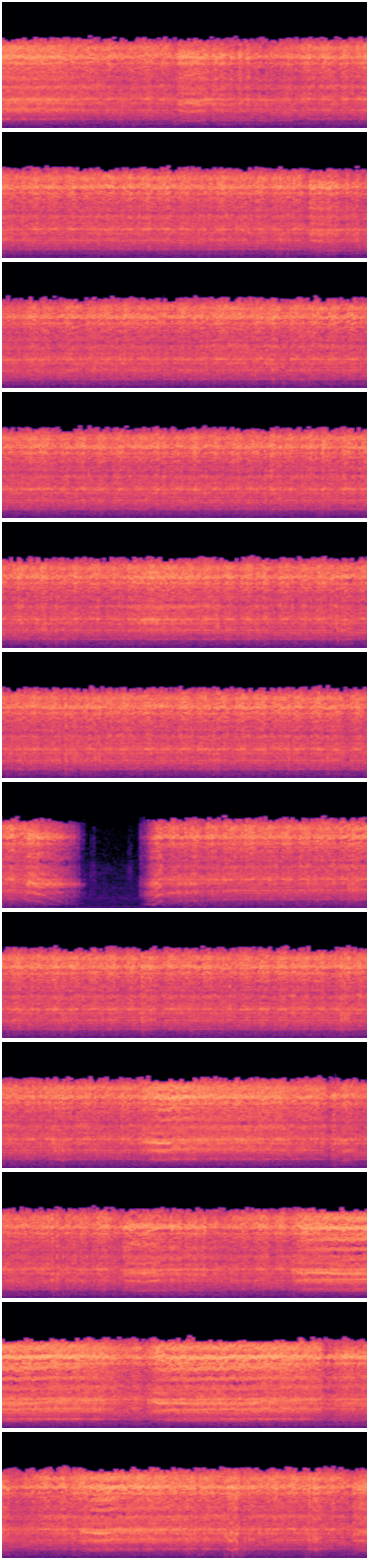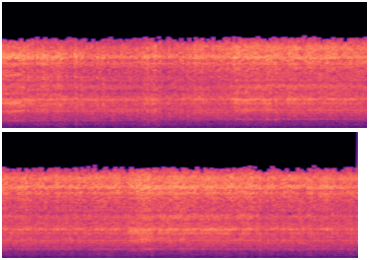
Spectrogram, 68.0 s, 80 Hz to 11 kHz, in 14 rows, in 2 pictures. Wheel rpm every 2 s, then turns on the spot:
230, 230, 240, 230, 230, 230, 230, 230, 230, 230, 230, 230, 230, 230, 180, 80, 230, 230, 230, 230, 230, 230, 230, 230, 220, 230, 230, 230, 230, 230, 230, 230, 230, 230.
none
